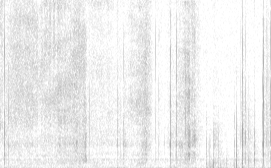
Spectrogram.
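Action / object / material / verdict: tap / cardboard board game box / cardboard / none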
